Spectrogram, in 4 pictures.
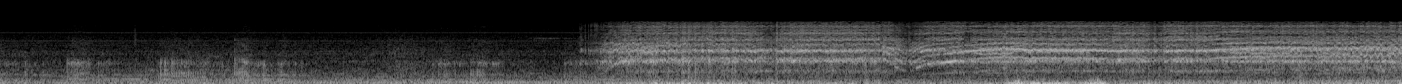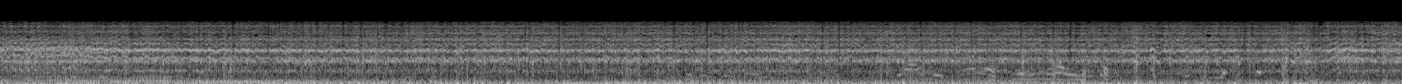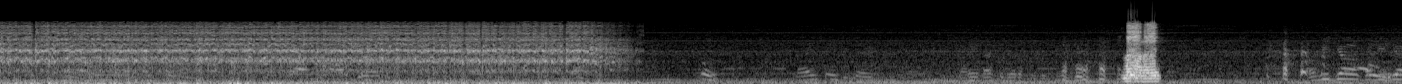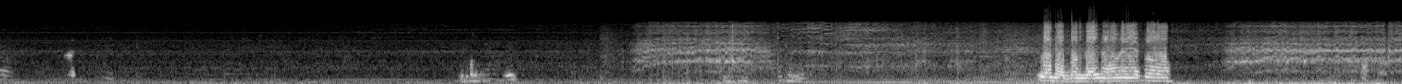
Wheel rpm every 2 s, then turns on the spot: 0, 0, 0, 130, 140, 160, 160, 160, 160, 160, 160, 160, 160, 160, 160, 160, 150, 20, 0, 0, 0, 0, 0, 0, 80, 20, 0, 110.
50-52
